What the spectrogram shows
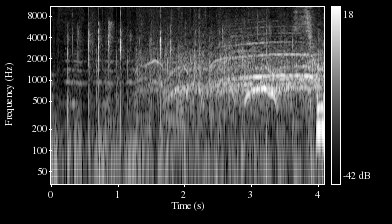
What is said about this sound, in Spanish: Pero bueno, buen trabajo. aplauso para ella.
